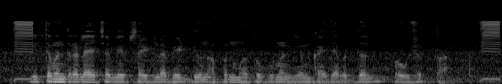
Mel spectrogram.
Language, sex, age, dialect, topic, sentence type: Marathi, male, 36-40, Varhadi, banking, statement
